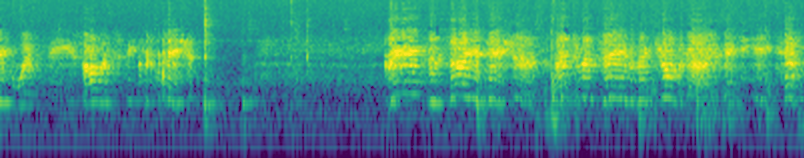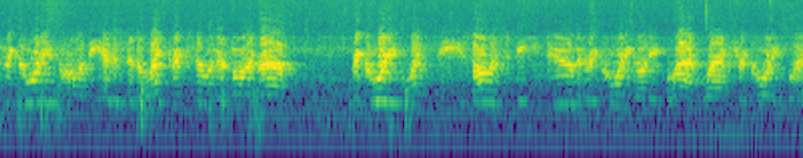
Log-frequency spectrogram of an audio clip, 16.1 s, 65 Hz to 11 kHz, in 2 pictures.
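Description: A man's voice played back acoustically from a freshly cut, lead-free black wax cylinder on an Edison electric cylinder phonograph, through a Model C reproducer and a witch's hat horn. It sounds thin and telephone-like, cut off at the top and bottom, with pauses about 2 seconds and 11 seconds in. This is a test of how much surface noise the shaved, formerly moldy blank still has.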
